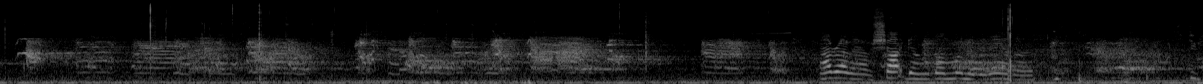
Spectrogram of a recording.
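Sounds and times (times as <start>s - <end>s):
dogs baying: 0.1s - 12.0s.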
